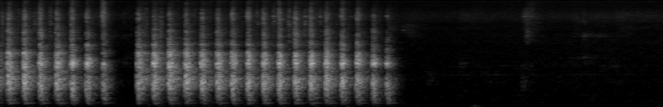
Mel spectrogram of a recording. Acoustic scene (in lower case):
kitchen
